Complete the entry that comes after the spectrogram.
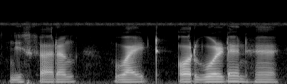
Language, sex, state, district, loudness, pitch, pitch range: Hindi, male, Jharkhand, Palamu, -21 LUFS, 115 Hz, 110-120 Hz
